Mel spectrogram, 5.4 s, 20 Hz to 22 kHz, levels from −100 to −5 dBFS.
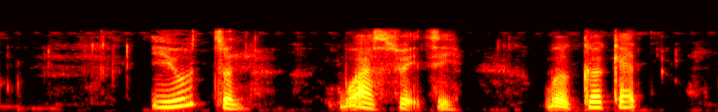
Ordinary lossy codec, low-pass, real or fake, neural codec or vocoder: Opus, 32 kbps; 7.2 kHz; real; none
